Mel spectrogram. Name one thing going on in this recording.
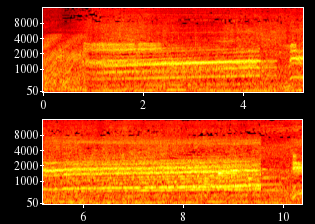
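A man screams with great strain, loud and close.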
